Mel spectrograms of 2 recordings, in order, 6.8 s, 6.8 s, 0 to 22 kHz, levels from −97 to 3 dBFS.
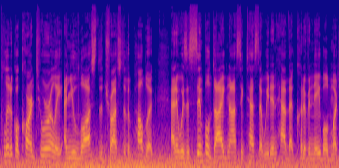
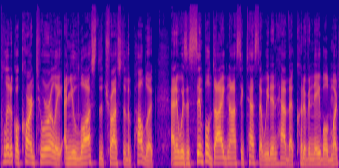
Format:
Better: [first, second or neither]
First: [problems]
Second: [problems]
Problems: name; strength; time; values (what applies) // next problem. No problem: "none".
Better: second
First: wind noise on the microphone; occasional gusts; 20 dB below the speech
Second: none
